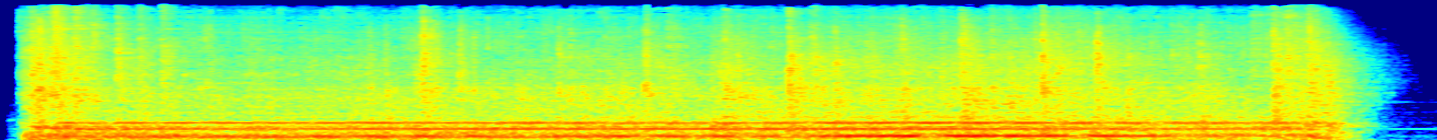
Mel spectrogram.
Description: Garage Door Closing, Household, Garage Door Closing, Inside Garage Perspective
